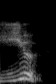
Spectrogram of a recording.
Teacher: Якщо ми покладемо долоньку на гортані скажемо й ми відчуємо дрижання голосових зв'язок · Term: приголосний і дзвінки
